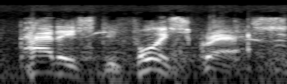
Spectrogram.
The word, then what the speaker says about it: pâté de foie gras: It's called pâté de foie gras. Pâté de foie gras. Oh, yeah, that's how they pronounce that.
